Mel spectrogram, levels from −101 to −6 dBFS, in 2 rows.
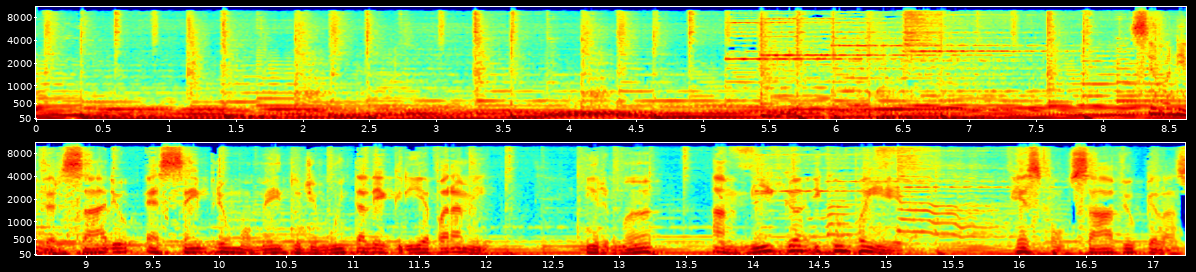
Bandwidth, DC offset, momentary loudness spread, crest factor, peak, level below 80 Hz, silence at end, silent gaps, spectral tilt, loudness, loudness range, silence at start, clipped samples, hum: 11 kHz; under 0.1%; 6 LU; 10 dB; 0 dBFS; -16 dBFS; 0 s; none; -4.5 dB/octave; -10 LUFS; 4 LU; 0 s; 0.3%; none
